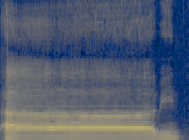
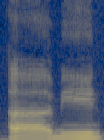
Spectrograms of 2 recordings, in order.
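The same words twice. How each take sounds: First: The word is stretched unevenly. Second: The word is said evenly balanced. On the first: The speaker calls it wrong. "These are two not correct ways" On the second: The speaker calls it right. "It has to be balanced in the word as well"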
